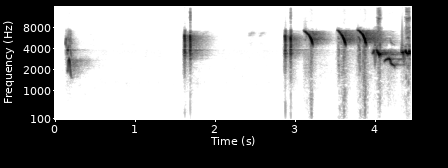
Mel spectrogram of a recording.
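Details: Tame captive flowerpecker in flute-like song: a few isolated sharp chirps separated by silence, then a rapid run of high downslurred whistles and twittering notes at the end.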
